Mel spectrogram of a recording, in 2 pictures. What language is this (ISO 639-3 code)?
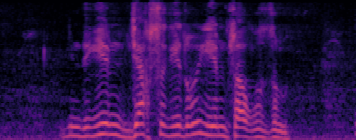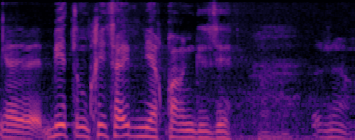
kaz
